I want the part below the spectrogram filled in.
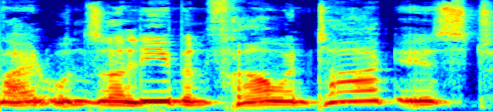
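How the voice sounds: A loud, put-on character voice from a man, extremely high-pitched with vocal fry, a dark, mellow tone, very wide pitch swings and a slow pace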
